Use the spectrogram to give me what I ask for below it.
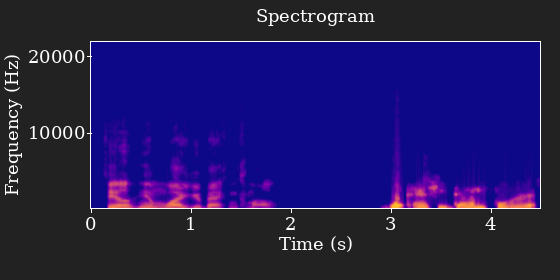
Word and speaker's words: Kamala: How are you supposed to pronounce her name? Kamala.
